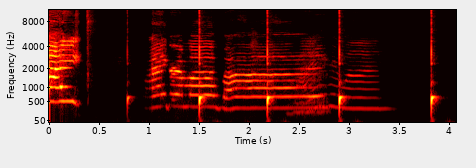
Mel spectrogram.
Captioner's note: pops as people leave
